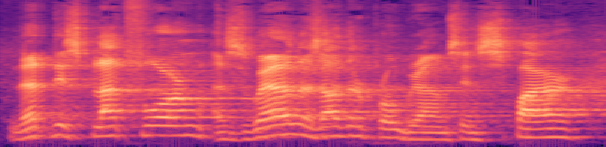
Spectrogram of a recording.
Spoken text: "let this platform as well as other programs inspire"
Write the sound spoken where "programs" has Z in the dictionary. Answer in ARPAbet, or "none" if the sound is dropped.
S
